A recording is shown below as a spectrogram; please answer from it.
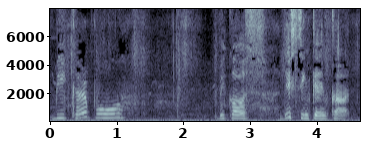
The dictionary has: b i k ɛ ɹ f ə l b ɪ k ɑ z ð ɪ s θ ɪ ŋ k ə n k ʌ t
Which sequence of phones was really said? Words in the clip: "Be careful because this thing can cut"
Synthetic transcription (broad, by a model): b i k ɛ ɹ f ə l b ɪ k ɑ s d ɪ s t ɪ ŋ k ə n k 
